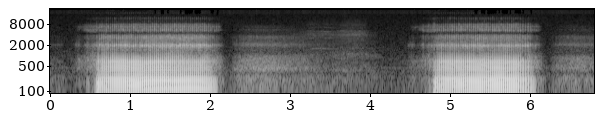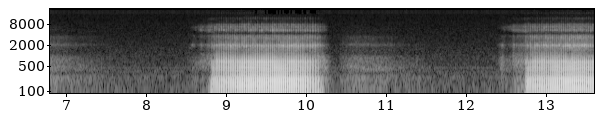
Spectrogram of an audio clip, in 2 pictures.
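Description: Loud, rattling snores on each in-breath, about 15 a minute, with quiet out-breaths between them; ordinary snoring.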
